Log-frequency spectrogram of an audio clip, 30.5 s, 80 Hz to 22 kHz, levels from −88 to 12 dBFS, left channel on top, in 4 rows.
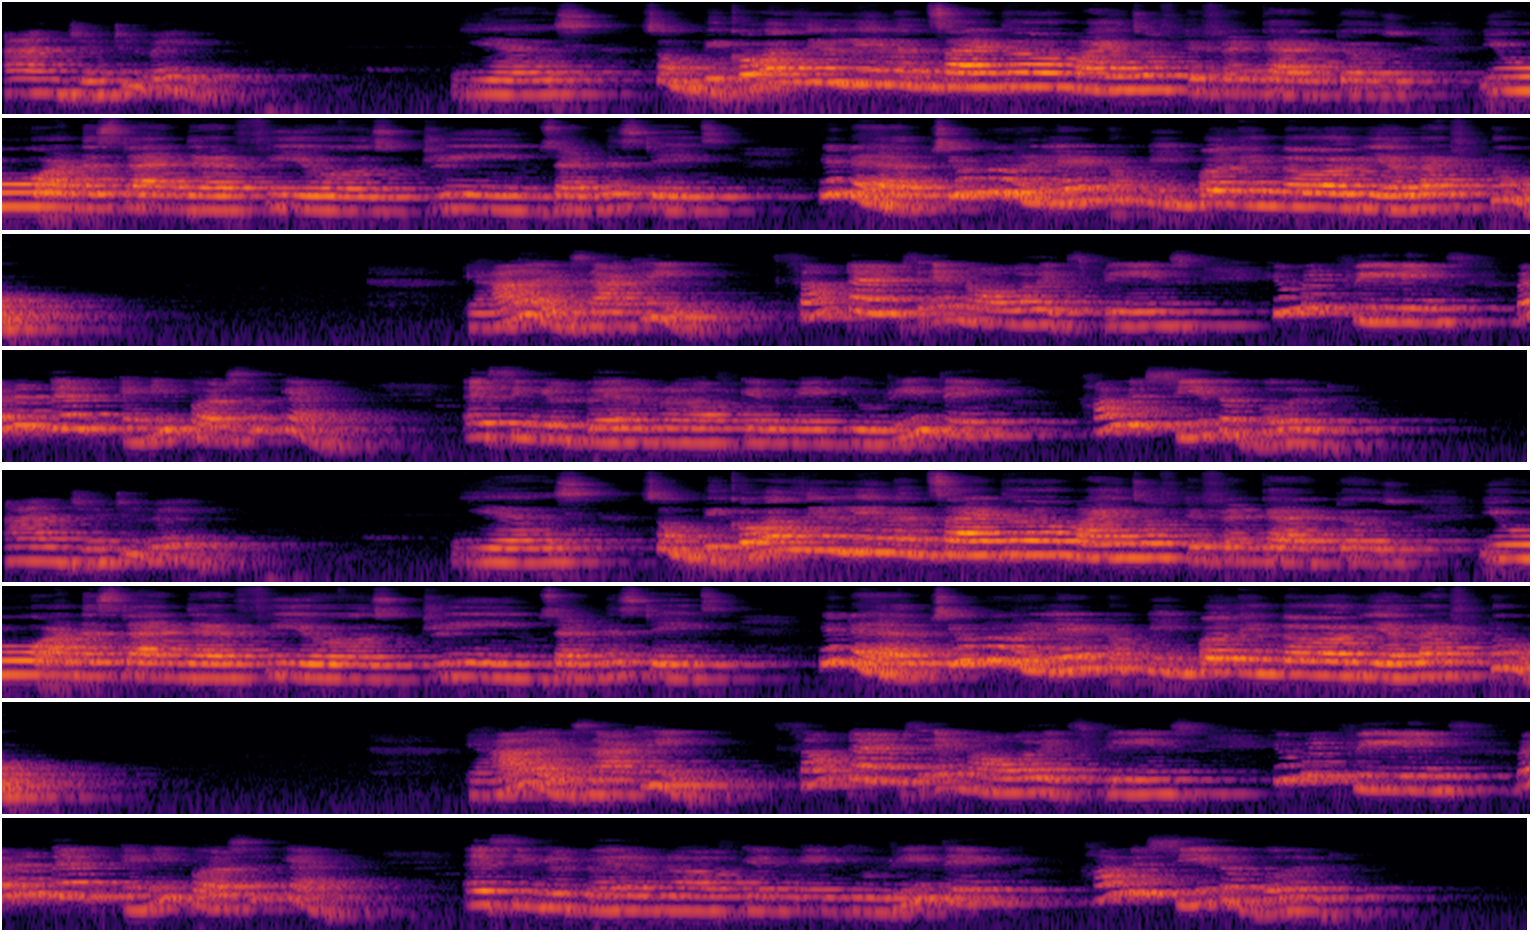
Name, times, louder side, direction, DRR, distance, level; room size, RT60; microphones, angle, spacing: voice 1, 0.0-1.0 17.6-18.7 19.2-24.6 25.2-27.9 28.3-29.5, left 2 dB, 80° left, -5 dB, 0.9 m, -33 dB
voice 2, 2.2-2.9 3.2-7.0 7.4-11.2 11.7-15.4, equal, 5° right, -6 dB, 0.6 m, -27 dB
3.0 x 2.0 x 2.2 m, 0.99 s
head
